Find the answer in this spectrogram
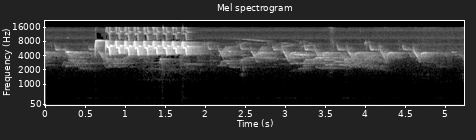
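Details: A Siberian blue robin in May 2021, filmed on a Sony A1, gives a bright, very fast, high trill of about a second after one thin lead-in note. Softer, downslurred chirps from other birds follow in the background.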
